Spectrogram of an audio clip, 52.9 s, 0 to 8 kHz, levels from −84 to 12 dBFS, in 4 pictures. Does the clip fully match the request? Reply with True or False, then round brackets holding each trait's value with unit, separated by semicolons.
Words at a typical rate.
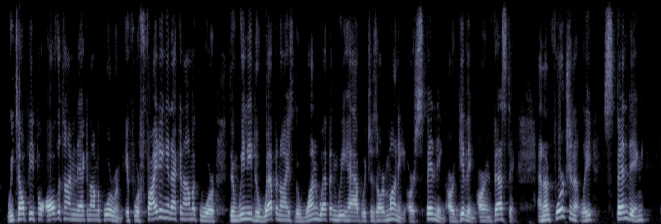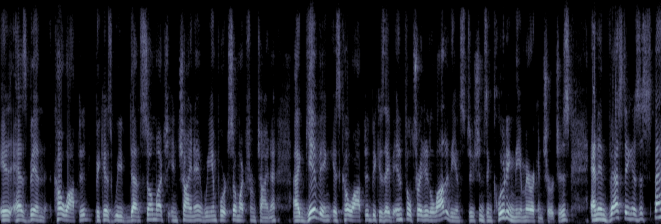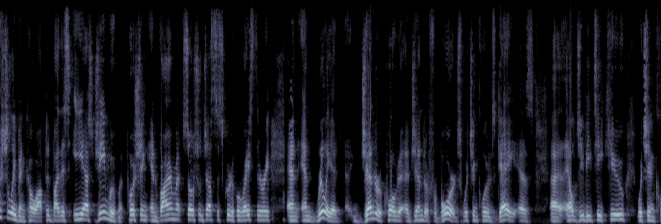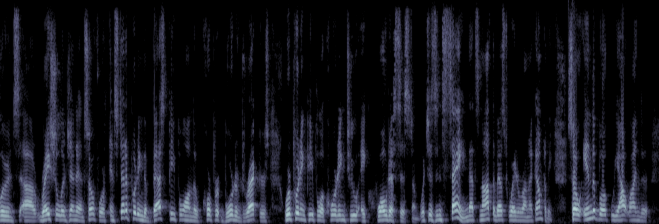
True (175 wpm)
